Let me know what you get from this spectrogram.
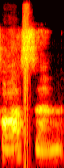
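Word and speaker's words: Faassen: challenging for mainstream america it's a dutch name it's pronounced fossen and it's spelled f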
